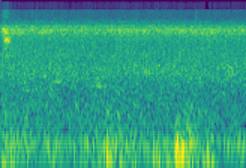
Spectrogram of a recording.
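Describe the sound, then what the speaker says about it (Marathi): Heavy rain during a thunderstorm with lightning, a steady rain hiss with low rumbling swells of distant thunder near the end. "विजा चमका लागलेत पाऊस पडायला लागलाय"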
